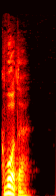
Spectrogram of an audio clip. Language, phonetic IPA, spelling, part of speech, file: Russian, [ˈkvotə], квота, noun, Ru-квота.ogg
- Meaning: quota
